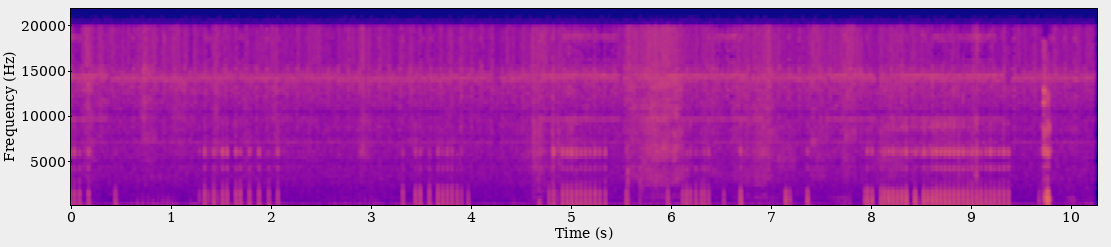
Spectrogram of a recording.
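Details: Just awake from his nap, a tuxedo kitten purrs loudly, a low vibrating rumble broken into repeated louder surges, with a short sharp burst near the end.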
